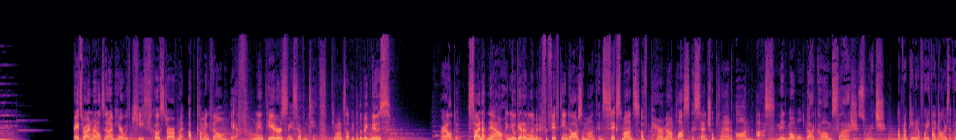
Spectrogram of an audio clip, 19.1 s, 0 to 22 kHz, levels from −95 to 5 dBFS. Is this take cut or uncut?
cut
